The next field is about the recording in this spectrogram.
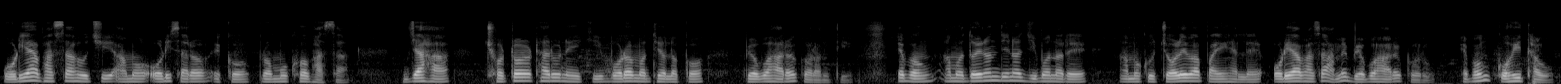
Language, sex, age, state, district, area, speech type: Odia, male, 18-30, Odisha, Cuttack, urban, spontaneous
